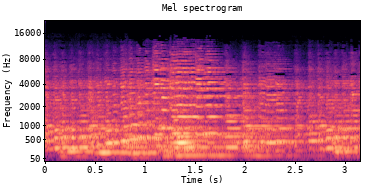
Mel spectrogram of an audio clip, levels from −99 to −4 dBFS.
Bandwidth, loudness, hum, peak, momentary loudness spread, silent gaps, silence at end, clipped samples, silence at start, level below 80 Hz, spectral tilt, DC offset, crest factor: 13 kHz; -17 LUFS; none; 0 dBFS; 9 LU; none; 0 s; under 0.1%; 0 s; -58 dBFS; -3.5 dB/octave; under 0.1%; 18 dB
